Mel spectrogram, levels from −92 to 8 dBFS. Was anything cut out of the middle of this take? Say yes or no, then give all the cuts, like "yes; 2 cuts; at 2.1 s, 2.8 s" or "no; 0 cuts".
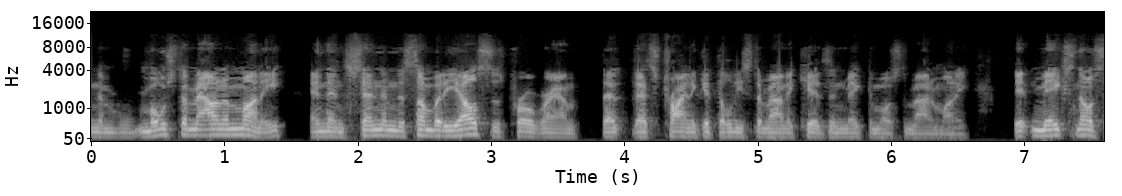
yes; 2 cuts; at 1.6 s, 3.7 s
